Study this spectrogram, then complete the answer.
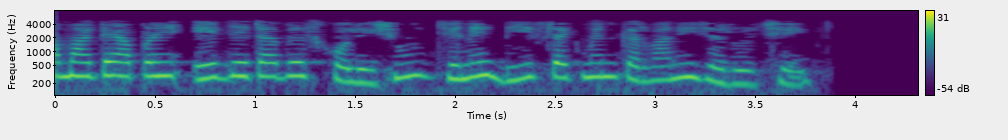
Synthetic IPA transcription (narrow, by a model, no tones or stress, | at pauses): maʈeapəɳ̃eʔeɖeʈabeskʰoliʃũd͡ʒened̪ifɾɛɡmẽɳʈ̚kəɾʋanid͡ʒəɾuɾt͡ʃʰe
